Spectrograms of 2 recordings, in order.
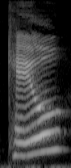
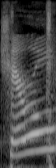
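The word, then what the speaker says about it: Chaol: But the Throne of Glass series, Kale, it's spelled C H A O L. Do you know how I pronounced it until Kingdom of Ash? Like Cheryl. Cher. Cheryl. I put an R in there. I would call him Chair.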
